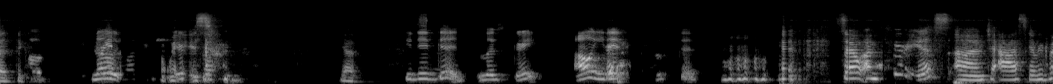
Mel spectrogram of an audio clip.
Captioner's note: laughter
